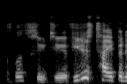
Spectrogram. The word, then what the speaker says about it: Lesotho: in again it's spelled le sotho but it's pronounced let's see too if you just type it into google and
